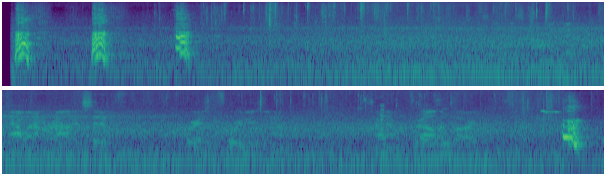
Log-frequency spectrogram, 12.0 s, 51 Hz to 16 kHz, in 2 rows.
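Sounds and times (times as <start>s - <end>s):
dog barking: 0.1s - 2.0s, 11.5s - 12.0s.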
